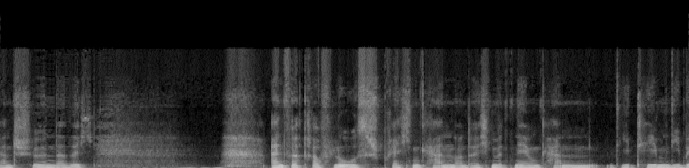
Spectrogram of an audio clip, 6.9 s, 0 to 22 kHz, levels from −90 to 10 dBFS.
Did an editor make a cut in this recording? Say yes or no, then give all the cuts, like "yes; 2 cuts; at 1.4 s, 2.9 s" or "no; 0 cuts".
no; 0 cuts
